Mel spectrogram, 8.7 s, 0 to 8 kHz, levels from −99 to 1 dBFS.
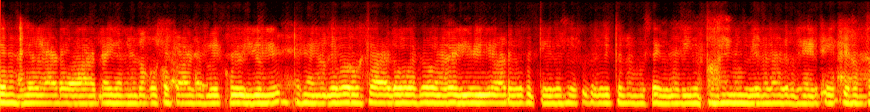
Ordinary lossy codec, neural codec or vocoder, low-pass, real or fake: none; codec, 16 kHz, 1 kbps, FreqCodec, smaller model; none; fake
